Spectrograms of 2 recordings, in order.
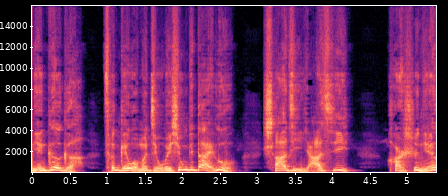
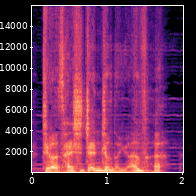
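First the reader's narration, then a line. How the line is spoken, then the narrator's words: Laughing. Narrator (Chinese): 牛太官笑道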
